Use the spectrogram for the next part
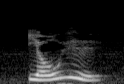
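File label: "犹豫", Mandarin Chinese; chinese flashcards; hsk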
